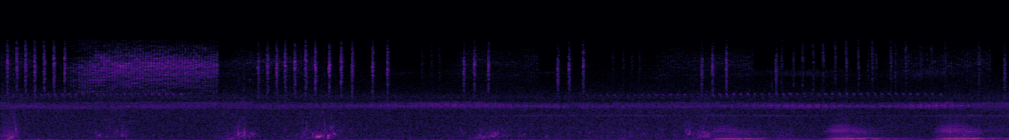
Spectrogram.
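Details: Over a steady buzz of insects and high pulsed chirps, an American bullfrog at a lake croaks three times near the end: deep, resonant, harmonic notes roughly a second apart, after softer, distant calls.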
